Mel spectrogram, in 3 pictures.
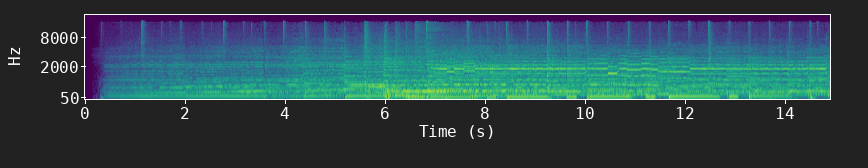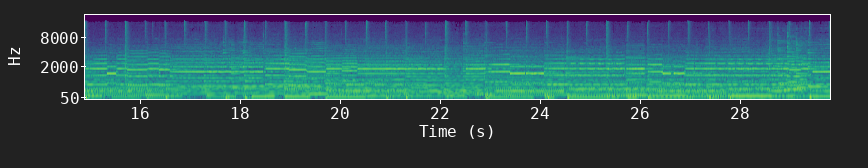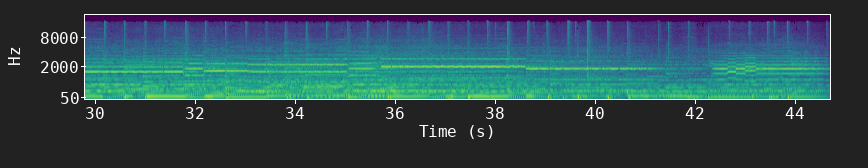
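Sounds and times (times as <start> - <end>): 
orchestra: 0.3 - 44.6.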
